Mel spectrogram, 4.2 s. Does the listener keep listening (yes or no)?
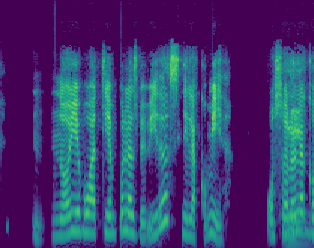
no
